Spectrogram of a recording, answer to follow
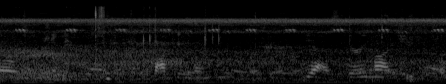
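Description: Insects calling: a steady high-pitched buzz with a separate chirp pulsing about twice a second, under faint voices of people talking. A single short click about a second in.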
